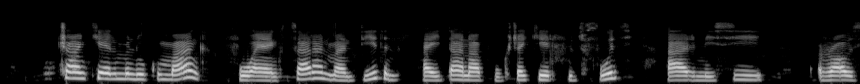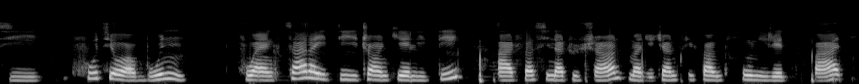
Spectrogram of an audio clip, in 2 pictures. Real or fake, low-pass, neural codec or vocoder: fake; 7.2 kHz; vocoder, 44.1 kHz, 128 mel bands every 256 samples, BigVGAN v2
